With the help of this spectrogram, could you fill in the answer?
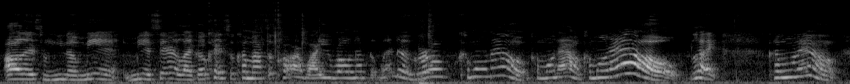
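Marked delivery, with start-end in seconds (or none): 2.0-8.4 high, sing-song goading to come out; taunting call. Retold or imitated. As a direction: dare her out of the car. Taunting girl locked in car.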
